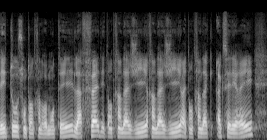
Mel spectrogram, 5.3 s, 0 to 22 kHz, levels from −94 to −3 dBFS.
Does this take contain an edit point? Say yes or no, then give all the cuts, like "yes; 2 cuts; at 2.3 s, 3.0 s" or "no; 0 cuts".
yes; 1 cut; at 2.9 s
